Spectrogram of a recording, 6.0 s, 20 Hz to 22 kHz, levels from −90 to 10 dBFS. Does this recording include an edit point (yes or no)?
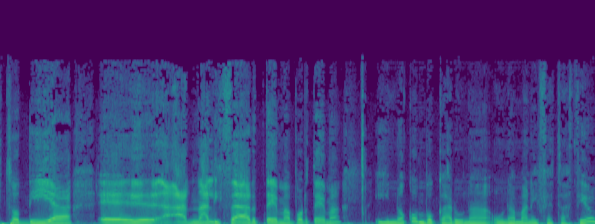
no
